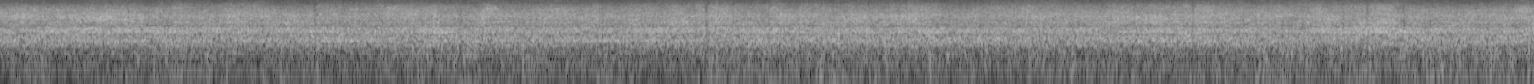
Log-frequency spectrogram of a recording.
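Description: Train running on the line: a steady, unbroken wash of wheel and track noise.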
